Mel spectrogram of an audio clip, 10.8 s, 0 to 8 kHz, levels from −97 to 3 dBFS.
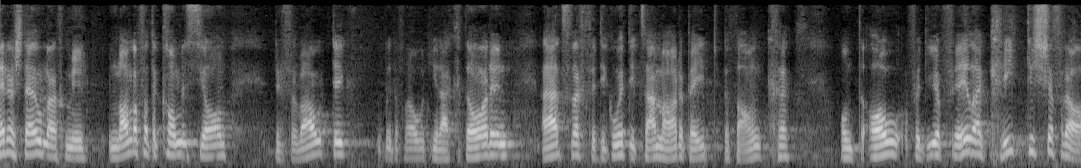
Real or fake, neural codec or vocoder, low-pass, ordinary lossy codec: fake; codec, 16 kHz, 1.1 kbps, Voila-Tokenizer; none; none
